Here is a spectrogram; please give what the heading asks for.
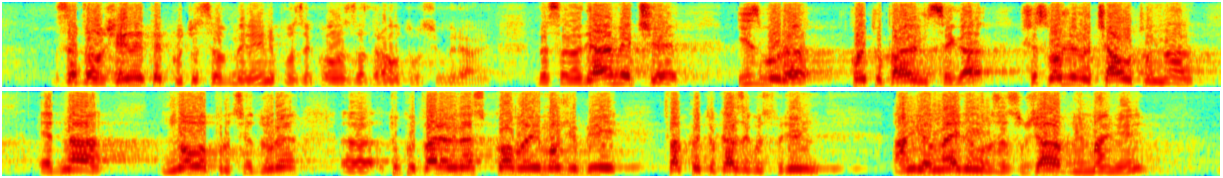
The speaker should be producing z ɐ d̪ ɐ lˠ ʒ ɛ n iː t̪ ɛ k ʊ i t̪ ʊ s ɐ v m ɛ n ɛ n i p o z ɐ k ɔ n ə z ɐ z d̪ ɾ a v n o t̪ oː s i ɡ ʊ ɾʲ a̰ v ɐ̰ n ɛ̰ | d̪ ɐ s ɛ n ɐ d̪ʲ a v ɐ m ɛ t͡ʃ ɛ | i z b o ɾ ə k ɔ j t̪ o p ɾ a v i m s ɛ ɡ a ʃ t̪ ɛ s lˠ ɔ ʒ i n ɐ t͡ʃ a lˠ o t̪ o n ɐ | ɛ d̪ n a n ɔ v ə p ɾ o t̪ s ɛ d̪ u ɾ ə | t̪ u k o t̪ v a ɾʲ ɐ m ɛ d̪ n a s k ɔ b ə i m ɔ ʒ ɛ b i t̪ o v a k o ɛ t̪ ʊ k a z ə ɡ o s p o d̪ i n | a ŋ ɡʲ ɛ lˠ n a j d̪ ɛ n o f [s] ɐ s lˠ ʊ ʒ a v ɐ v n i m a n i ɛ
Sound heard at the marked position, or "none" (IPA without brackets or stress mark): z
